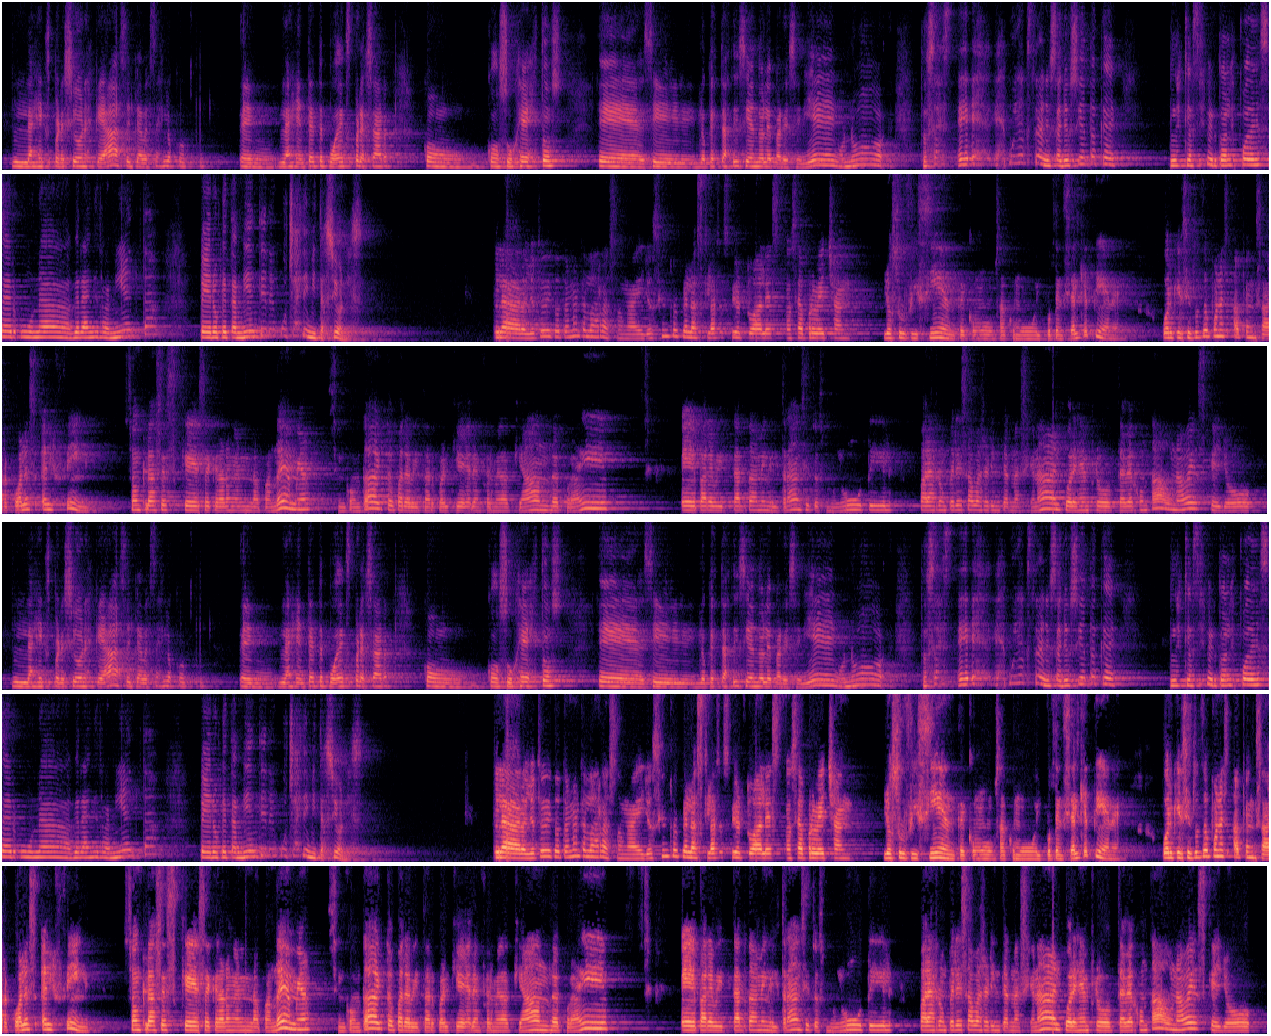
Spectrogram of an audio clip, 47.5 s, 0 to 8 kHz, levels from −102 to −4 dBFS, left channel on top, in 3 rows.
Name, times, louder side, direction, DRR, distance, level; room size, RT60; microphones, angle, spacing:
voice 1, 0.1-2.5 3.0-4.9 5.3-7.0 7.5-11.1 11.5-14.0 14.6-17.8 18.3-20.3, left 1 dB, 5° left, 11 dB, 0.6 m, -35 dB
voice 2, 22.0-26.5 26.9-29.8 30.4-32.8 33.3-35.6 35.9-39.3 40.2-42.8 43.2-47.3, right 7 dB, 80° right, 17 dB, 0.4 m, -30 dB
18.0 x 6.9 x 9.1 m, 1.5 s
head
